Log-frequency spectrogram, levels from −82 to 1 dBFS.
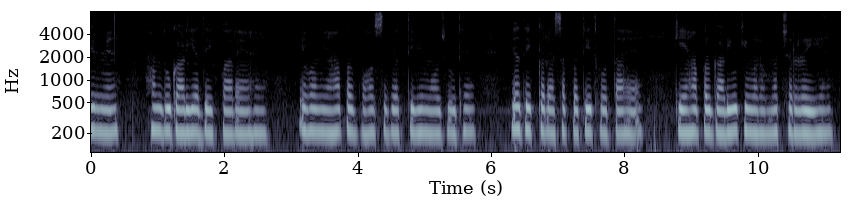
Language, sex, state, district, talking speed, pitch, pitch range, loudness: Hindi, female, Bihar, Kishanganj, 170 wpm, 200 Hz, 195-205 Hz, -33 LUFS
